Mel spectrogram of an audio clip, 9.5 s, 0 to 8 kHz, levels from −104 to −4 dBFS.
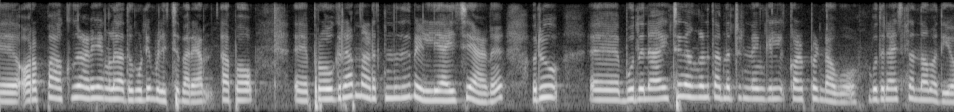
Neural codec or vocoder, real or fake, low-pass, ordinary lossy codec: none; real; 7.2 kHz; none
